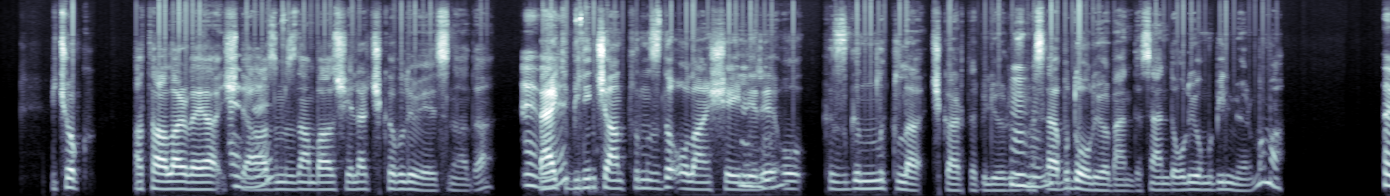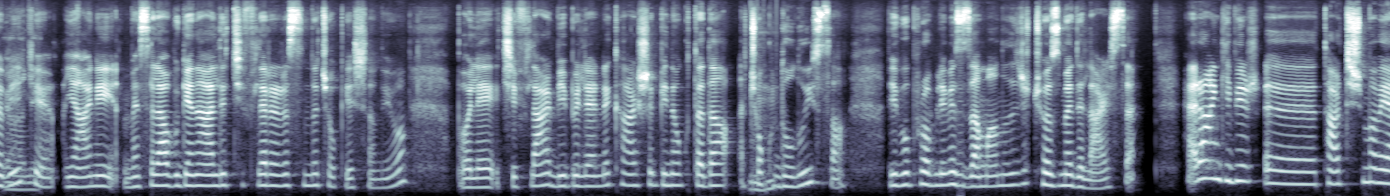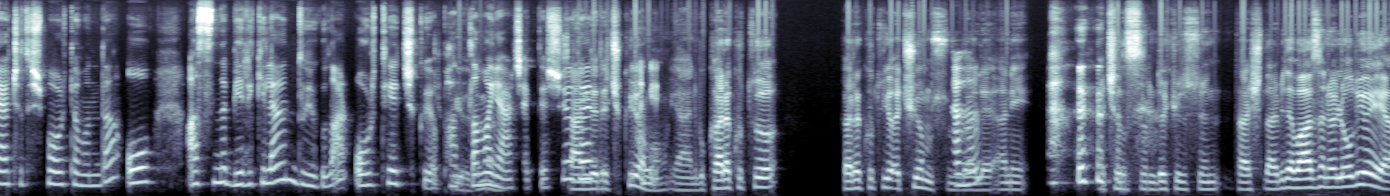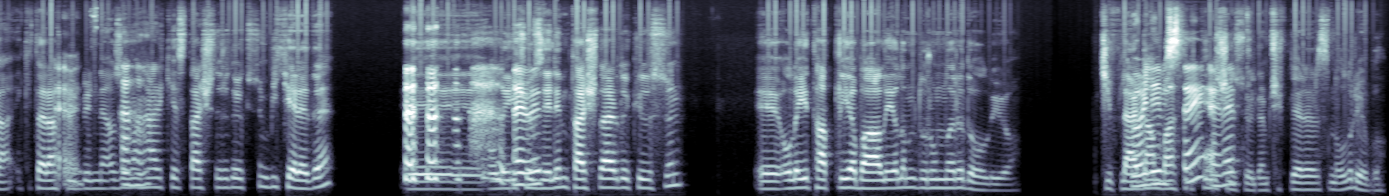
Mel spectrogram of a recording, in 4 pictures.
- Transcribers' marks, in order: distorted speech; "bilinçaltımızda" said as "bilinçantımızda"; "biriken" said as "birikilen"; chuckle; other background noise; chuckle
- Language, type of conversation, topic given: Turkish, unstructured, Kızgınlıkla verilen kararların sonuçları ne olur?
